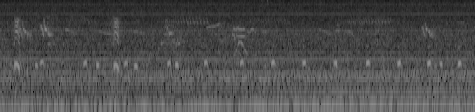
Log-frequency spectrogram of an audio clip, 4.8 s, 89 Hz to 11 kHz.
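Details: Red-billed hornbills below a waterhole camera at Gowrie dam, Djuma Game Reserve, Sabi Sand Wildtuin, South Africa, at 06:14 on 15 April 2022. They give a steady series of short, hollow clucking notes, about three per second, over a constant low hum, with faint birdsong higher up.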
